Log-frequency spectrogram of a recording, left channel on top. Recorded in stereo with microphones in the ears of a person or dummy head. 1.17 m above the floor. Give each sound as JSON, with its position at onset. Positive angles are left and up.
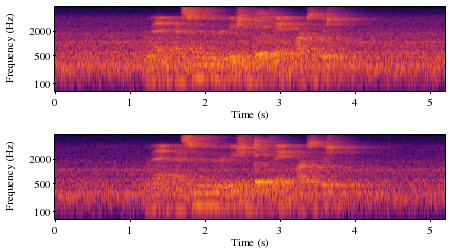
{"t": 1.2, "sound": "a man speaking", "side_deg": 25, "distance_m": 3.5}
{"t": 2.7, "sound": "a cowbell", "side_deg": -75, "distance_m": 3.5}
